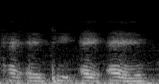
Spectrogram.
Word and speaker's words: Kapa: Every vowel is pronounced. Therefore, my town, Kapa, K A P A, it's Kapa.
